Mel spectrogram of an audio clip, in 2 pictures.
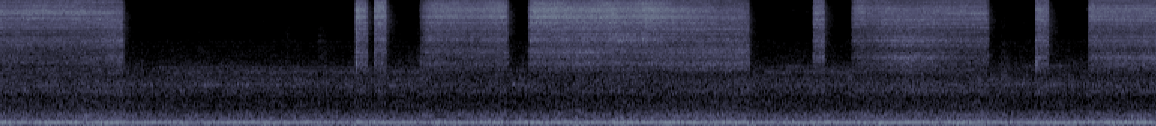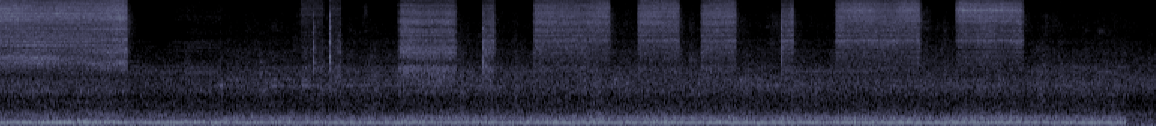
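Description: Gravity-feed airbrush spraying paint in on-and-off bursts of hissing air: several sprays of a second or more in the first half, then many short puffs. Under it, the air compressor hums steadily.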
